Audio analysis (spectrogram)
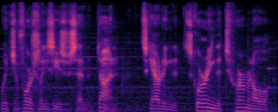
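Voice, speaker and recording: A man's voice: low-pitched, lively intonation, fast talker, a bit bright. A man livestreaming a game, reading its dialogue aloud with casual, slangy asides. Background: video game music.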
